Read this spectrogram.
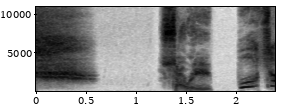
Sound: whispering; quietly

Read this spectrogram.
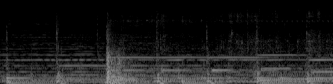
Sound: slam

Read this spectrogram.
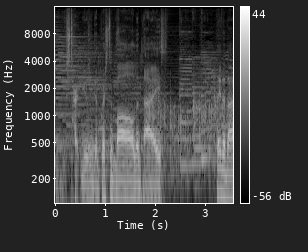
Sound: dice clatter

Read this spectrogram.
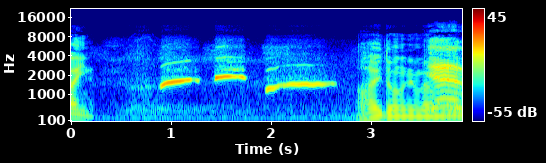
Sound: whistles

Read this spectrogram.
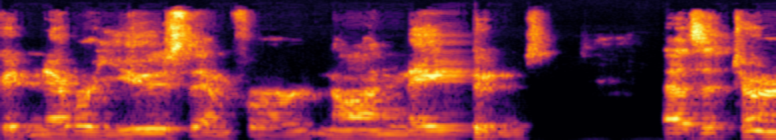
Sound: glitch

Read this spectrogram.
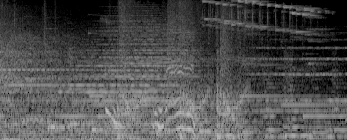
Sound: grunting

